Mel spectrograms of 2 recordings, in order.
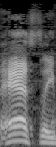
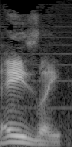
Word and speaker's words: Hasley: told him I well in Louisiana they might pronounce it hassle but in Iowa it's pronounced hazley well and then you said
